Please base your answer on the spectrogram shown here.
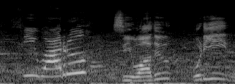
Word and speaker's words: Xihuaru: Xihuaru.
